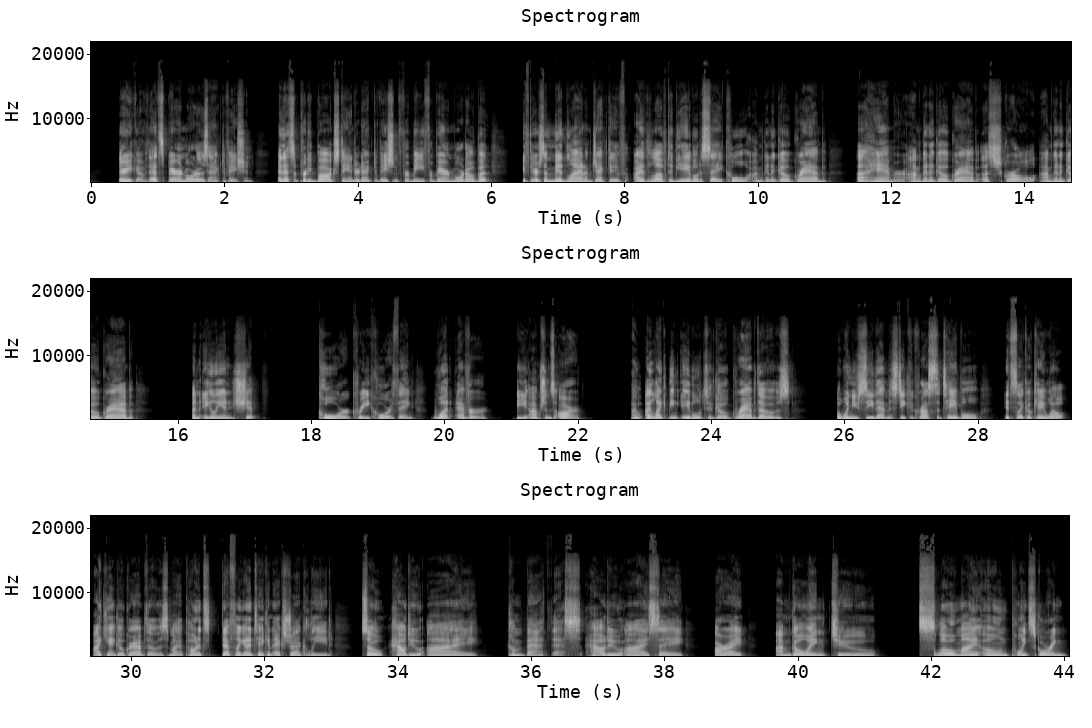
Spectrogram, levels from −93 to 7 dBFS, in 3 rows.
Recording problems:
uneven, jittery; strongly; from 6.5 to 43 s

